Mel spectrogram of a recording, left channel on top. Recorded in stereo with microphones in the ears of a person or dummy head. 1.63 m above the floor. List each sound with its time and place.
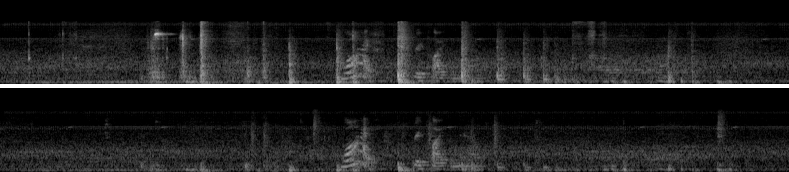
3.4 s a woman speaking: 55° right (ahead or behind), 0.8 m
